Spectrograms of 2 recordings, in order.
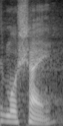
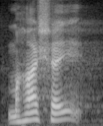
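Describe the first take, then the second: First: The word is said in Bengali pronunciation. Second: The word is said in non-Bengali pronunciation.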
